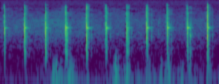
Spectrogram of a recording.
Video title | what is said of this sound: Metal Detecting Ontario: The Field Of Spoons | It's getting hollow sounding. That means the rock's breaking.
